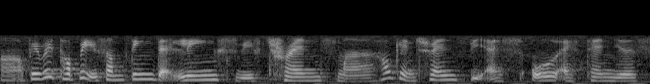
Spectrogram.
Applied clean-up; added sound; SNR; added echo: none; none; none; none.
